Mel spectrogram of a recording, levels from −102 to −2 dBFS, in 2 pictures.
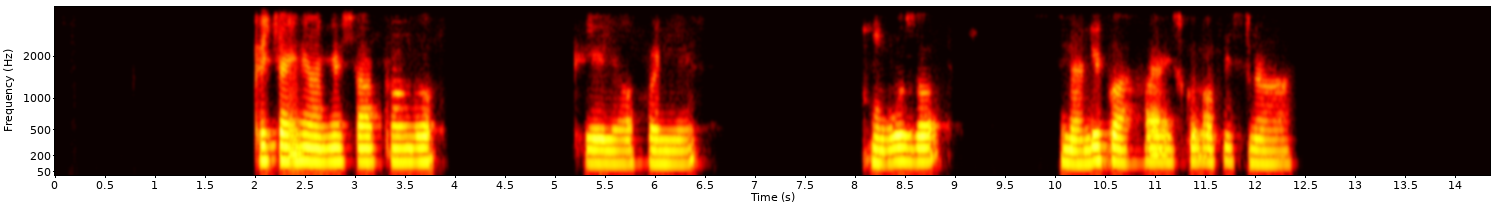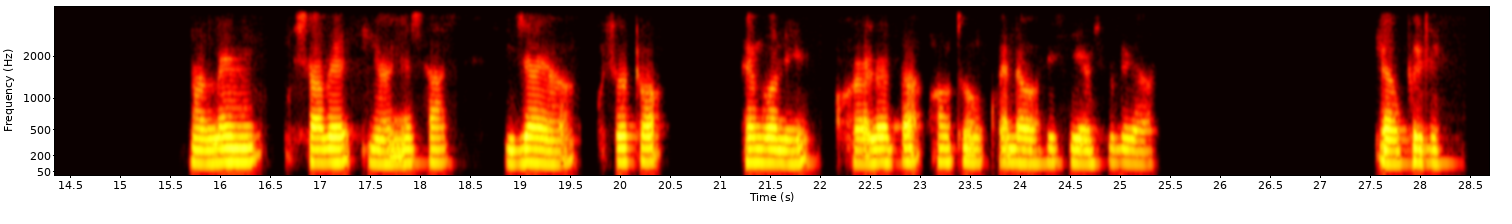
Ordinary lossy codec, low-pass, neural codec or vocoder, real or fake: Opus, 64 kbps; 3.6 kHz; codec, 32 kHz, 1.9 kbps, SNAC; fake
